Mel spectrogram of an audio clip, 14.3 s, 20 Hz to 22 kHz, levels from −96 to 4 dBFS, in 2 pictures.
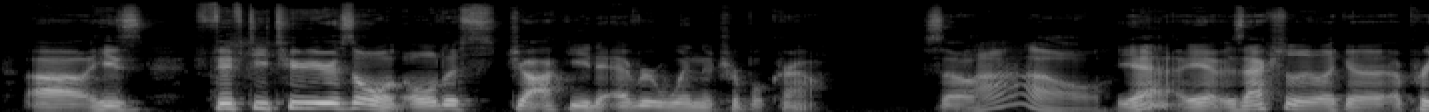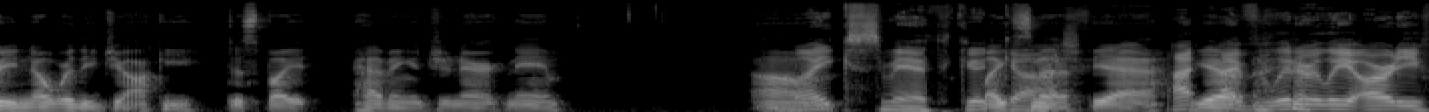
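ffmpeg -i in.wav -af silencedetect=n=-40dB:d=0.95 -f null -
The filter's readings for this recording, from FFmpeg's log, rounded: silence_start: 9.83
silence_end: 10.95 | silence_duration: 1.12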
